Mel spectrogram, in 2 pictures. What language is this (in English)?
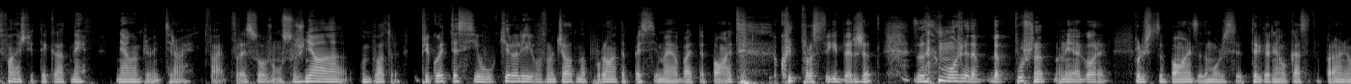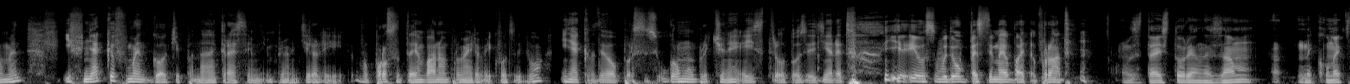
Bulgarian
